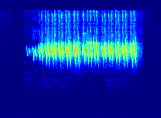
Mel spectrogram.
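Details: Lined seedeater, 'mateiro' song style, offered for training or warming up a pet bird: a high introductory note followed by a long, fast series of bright repeated chirps, around three or four per second, lasting over two seconds.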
